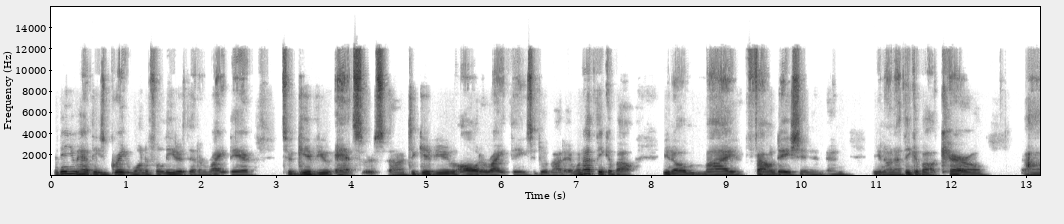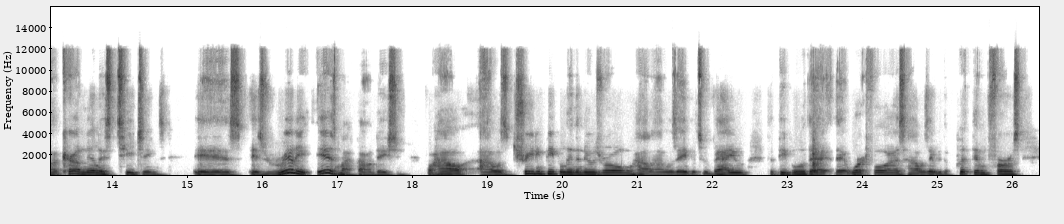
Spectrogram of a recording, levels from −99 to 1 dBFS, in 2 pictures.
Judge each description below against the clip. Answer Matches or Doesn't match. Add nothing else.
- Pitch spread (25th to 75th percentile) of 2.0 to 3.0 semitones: Doesn't match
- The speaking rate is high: Doesn't match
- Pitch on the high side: Doesn't match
